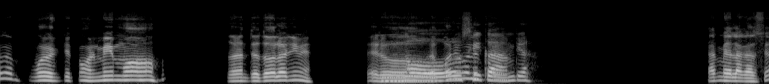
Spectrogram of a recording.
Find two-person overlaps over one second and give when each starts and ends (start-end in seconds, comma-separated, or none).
3.8-5.1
